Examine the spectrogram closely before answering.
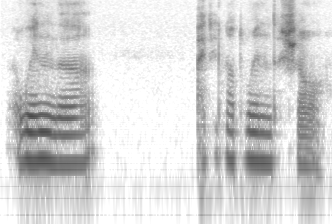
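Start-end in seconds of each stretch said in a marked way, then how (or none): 2.0-3.2 whispered admission. Real, not acted. Admits losing show softly.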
